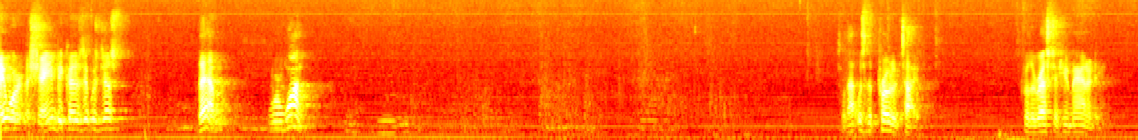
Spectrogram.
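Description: An elderly man speaks with animation through a microphone in an echoing hall, with long pauses.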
